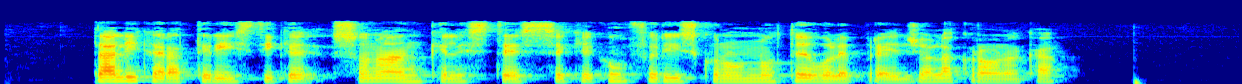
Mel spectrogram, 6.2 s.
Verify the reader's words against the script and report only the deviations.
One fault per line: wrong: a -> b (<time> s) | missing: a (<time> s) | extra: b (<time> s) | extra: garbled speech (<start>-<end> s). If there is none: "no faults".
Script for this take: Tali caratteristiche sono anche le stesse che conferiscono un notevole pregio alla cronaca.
no faults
